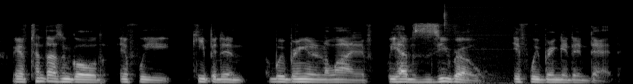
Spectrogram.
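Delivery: soft, hushed speech. Planning an ambush with the party, a character speaks in a hushed voice. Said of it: "This is in a hushed voice".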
